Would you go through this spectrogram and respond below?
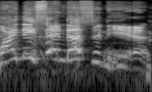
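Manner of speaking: shouting. Arguing in character with a companion, yelling at each other. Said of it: "As you're yelling at each other".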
